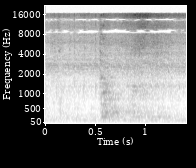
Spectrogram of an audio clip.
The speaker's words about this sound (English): Pay attention to your buns. Make sure you flip them. You rotate them. You don't want to burn them.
